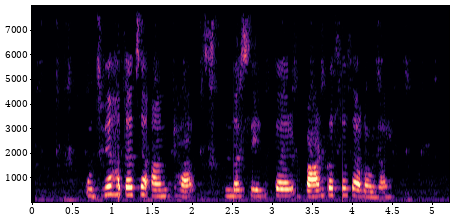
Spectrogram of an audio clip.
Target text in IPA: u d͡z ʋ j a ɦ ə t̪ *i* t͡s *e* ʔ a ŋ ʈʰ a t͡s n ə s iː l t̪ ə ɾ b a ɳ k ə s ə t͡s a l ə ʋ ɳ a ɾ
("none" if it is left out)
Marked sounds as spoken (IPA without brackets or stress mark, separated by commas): a, a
